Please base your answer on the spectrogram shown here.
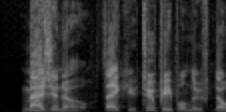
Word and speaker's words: Maginot: So I want direction on how to pronounce this word. M-A-G-I-N-O-T. Maginot.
